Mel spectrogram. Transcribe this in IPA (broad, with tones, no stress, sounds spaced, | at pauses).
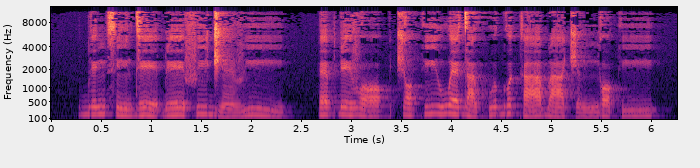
b e˦ ŋ s ĩ˧ d eː˦˨ ɓ eː˦ f i˦ d͡ʒ ɛ̃˨ v iː˦˨ | ɛ˦ p ɗ e˦ v ɔ˧ | t͡ʃ ɔ˧ k iː˦ w ɛ˦ d a˨ kʷ ɛ˦ ɡʷ ɛ˦ k aː˨˦ b aː˨ t͡ʃ ə˨ n ɲ ɔ˦˨ k iː˦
